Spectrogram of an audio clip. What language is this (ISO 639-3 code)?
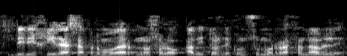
spa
